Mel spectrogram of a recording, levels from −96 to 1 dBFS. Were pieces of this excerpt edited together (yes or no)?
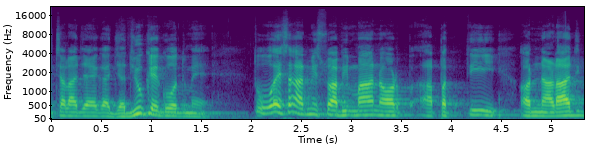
no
